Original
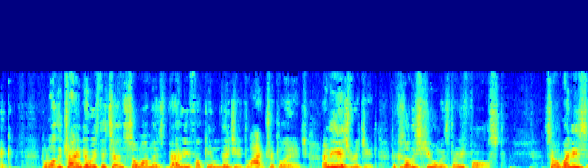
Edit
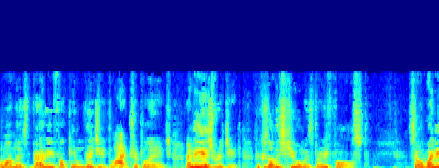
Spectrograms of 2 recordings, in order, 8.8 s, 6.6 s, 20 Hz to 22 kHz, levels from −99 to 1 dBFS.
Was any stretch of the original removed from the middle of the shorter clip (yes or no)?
no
